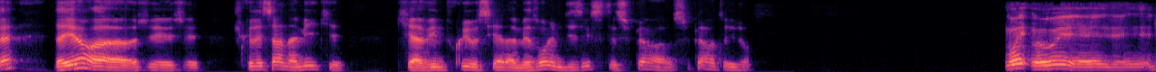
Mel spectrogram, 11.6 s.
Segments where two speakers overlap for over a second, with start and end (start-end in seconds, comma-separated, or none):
none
